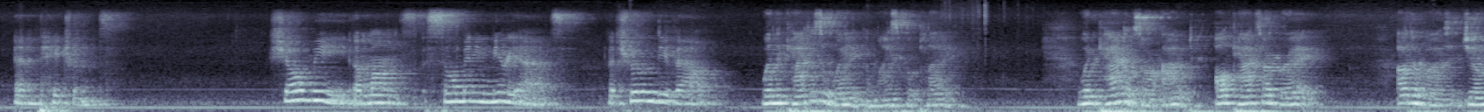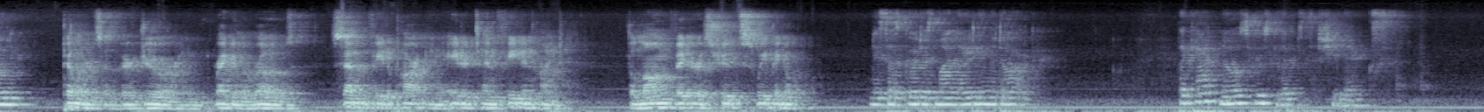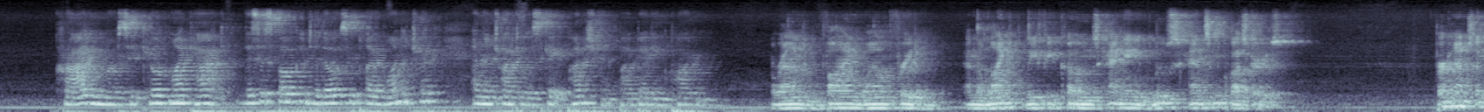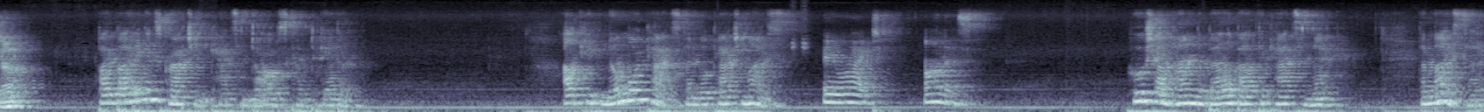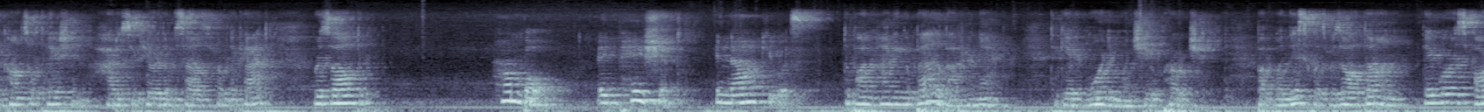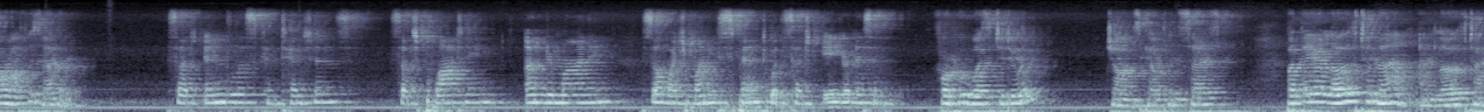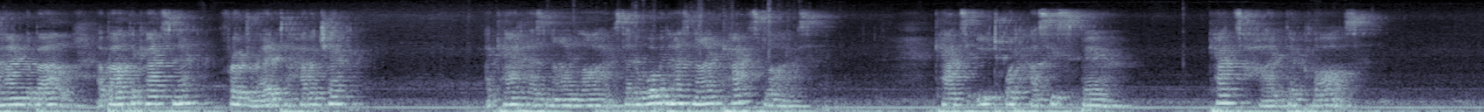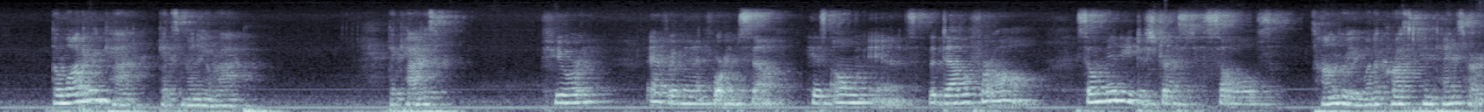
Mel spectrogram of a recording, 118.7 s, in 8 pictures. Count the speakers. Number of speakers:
three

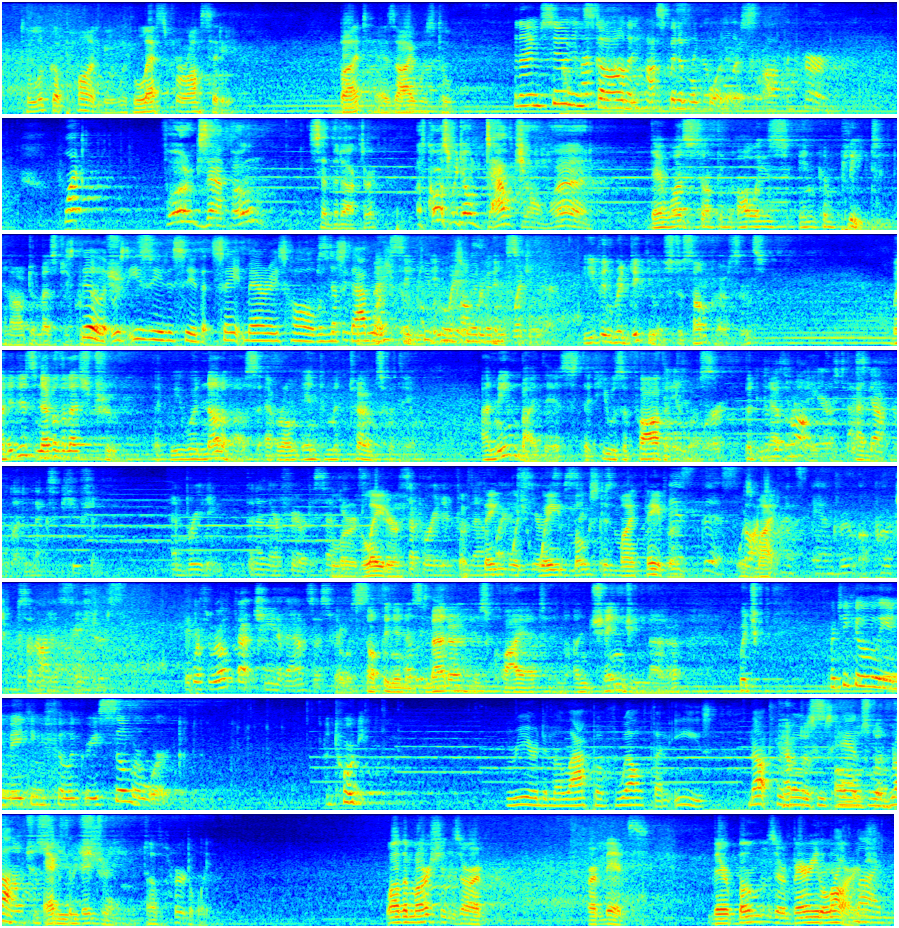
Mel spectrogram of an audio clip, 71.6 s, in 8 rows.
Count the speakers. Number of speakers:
seven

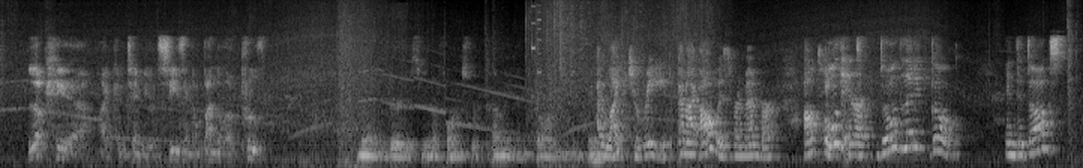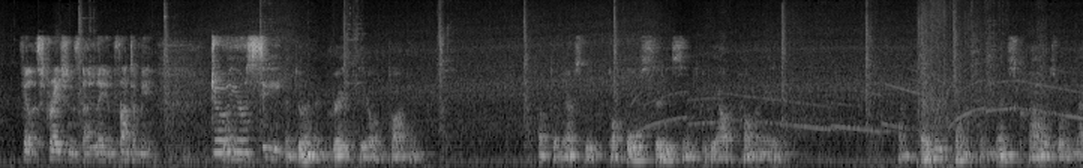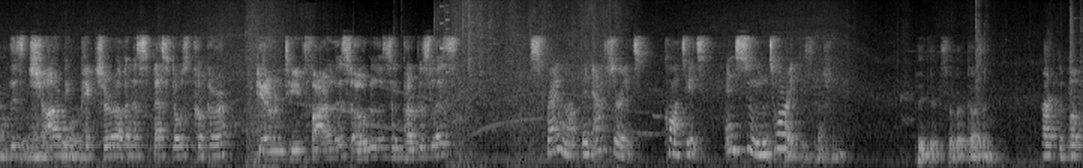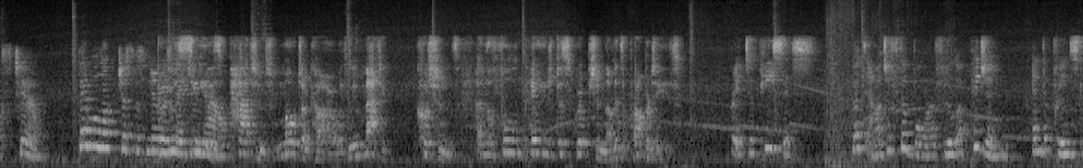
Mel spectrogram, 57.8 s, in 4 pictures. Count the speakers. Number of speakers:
four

